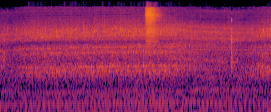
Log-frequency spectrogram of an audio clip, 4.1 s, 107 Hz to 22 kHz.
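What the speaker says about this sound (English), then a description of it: "So we'll back a trailer up here" A truck in Farming Simulator 17 backs a long trailer toward a loading ramp, its steady low engine drone holding loud and close throughout, with a brief hiss near the middle and a faint beep toward the end.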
